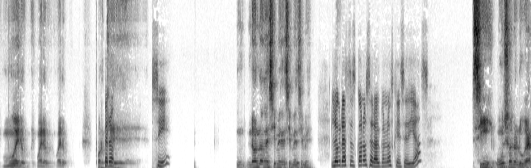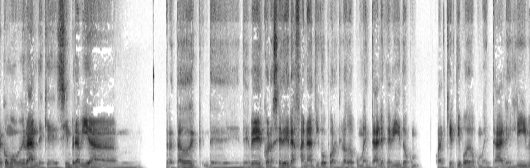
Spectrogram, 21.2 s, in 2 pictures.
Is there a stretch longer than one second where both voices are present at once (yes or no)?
no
